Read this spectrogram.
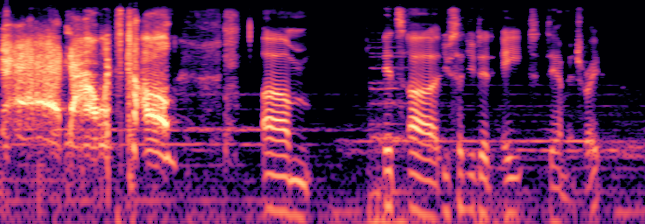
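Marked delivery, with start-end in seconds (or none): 0.0-1.8 very high, loud, squealing imp cry. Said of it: "you hear it like".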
